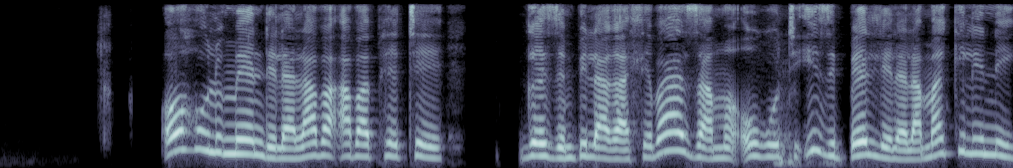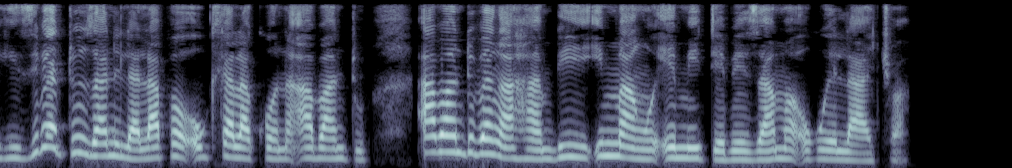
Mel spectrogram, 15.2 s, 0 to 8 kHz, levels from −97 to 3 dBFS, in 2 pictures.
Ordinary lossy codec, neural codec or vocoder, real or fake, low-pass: MP3, 64 kbps; none; real; 7.2 kHz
